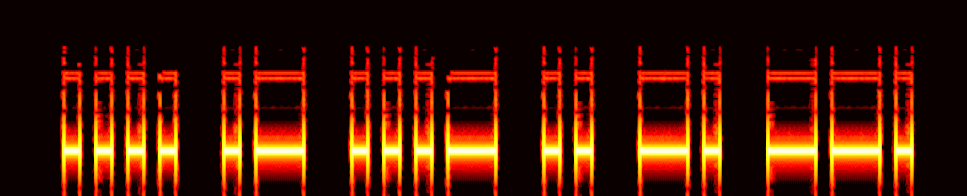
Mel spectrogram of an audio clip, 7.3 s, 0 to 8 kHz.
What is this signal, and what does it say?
Morse code, heard as a keyed tone, about 10 wpm, 700 Hz. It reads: HAVING
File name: Book One / 01-Chapter 1 - 10 WPM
